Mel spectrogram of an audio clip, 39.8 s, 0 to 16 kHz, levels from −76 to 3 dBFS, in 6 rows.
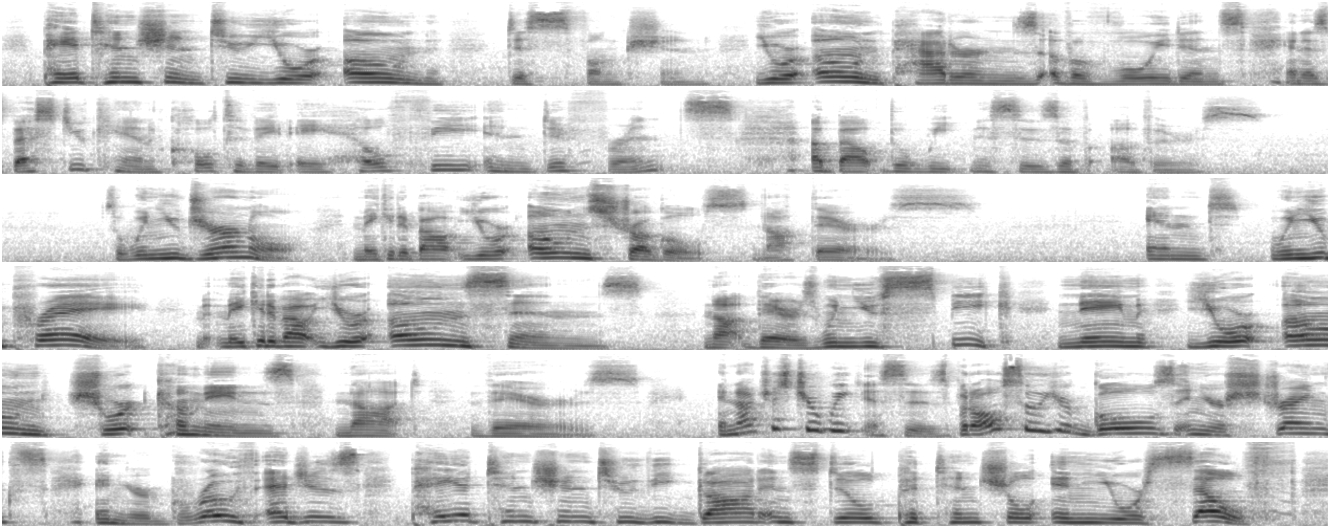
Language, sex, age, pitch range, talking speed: English, male, 20-39, 120-190 Hz, 125 wpm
